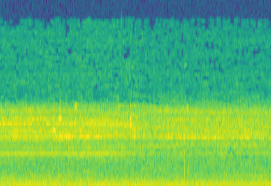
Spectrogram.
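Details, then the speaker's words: Refrigerator running quietly after repair: compressor feet rubber grommets (possibly loosened/crushed) reinforced with three stacked washers per screw behind rear compressor cover; before, loud noise from back. Now even hum with soft fan hiss, no rattles; noise eliminated. "önce gürültülü çalışan buzdolabı sessiz şekilde çalışıyor hiç motor sesinden fan sesinden başka bir ses duymuyoruz ve sesi gidermiş olduk"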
